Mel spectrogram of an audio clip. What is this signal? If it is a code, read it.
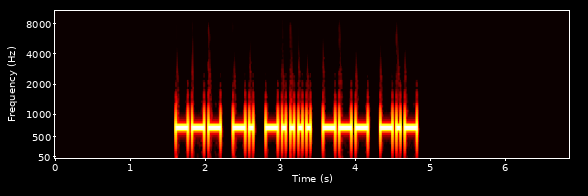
Morse code, heard as a keyed tone, about 22 wpm, 700 Hz. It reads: ON6OK
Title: DXCC-100 Call Signs - 5 Characters - Repeated 2x - 22wpm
